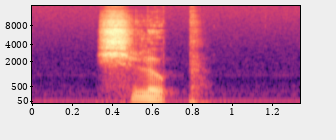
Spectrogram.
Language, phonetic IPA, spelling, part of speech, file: Polish, [ɕlup], ślub, noun, Pl-ślub.ogg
